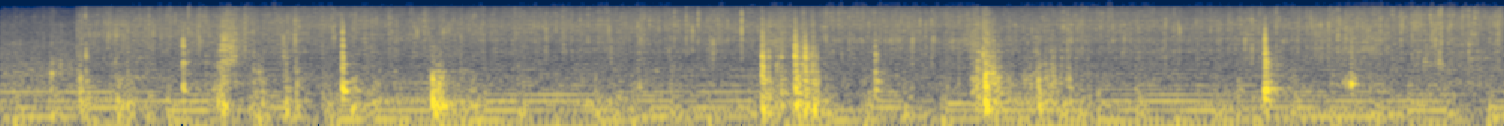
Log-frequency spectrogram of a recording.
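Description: Meat frying in a skillet on an electric cooker, a steady close sizzle broken by scattered pops and sharp crackles, with no talking.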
